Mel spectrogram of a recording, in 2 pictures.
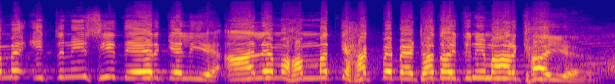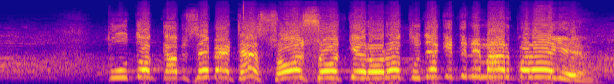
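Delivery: building to a very loud, high, slow wail; impassioned wailing shout. Acted. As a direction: preach the warning at full force, near sobbing. Bahlul's warning, sermon peak.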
